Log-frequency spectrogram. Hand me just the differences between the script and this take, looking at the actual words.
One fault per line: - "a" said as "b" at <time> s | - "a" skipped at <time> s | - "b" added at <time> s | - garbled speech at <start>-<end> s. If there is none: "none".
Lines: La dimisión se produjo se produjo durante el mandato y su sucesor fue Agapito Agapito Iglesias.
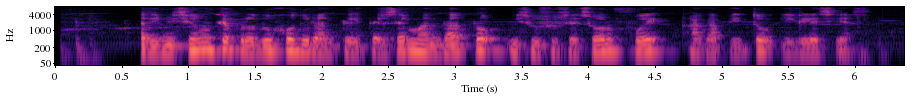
- "se produjo" skipped at 1.8 s
- "tercer" added at 2.3 s
- "Agapito" skipped at 5.4 s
